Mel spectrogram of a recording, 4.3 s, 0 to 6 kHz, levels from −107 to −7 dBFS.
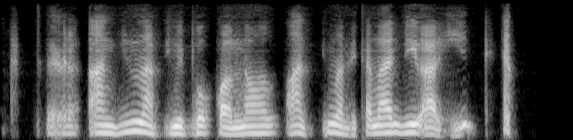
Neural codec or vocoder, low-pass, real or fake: codec, 16 kHz, 0.5 kbps, FreqCodec, larger model; 5.4 kHz; fake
